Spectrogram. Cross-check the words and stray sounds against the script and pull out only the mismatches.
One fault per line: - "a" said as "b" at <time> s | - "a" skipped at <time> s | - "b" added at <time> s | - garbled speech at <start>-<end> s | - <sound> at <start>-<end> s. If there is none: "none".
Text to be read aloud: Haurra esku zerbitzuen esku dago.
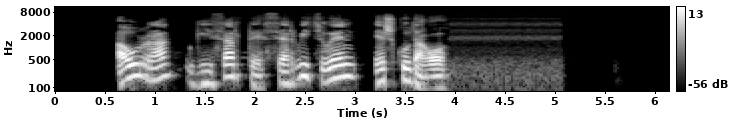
- "esku" said as "gizarte" at 1.5 s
